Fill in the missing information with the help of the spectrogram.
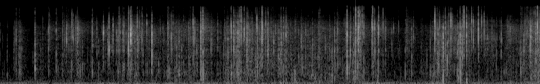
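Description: Long nails tap, press and crinkle the plastic wrap on a full plastic-wrapped bedding package that is hugged and held up. The result is a steady run of bright, crisp crinkles and sharp little taps, almost all high in pitch with very little low end. Louder bursts of crinkling swell and fade throughout.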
